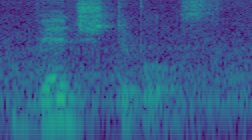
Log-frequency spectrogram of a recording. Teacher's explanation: You're going to drop that second syllable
